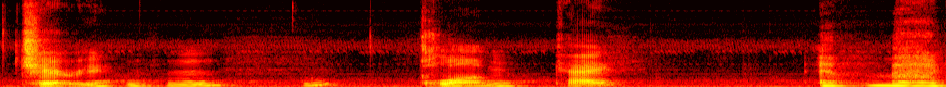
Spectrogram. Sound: none

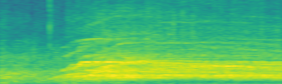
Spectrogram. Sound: cheering

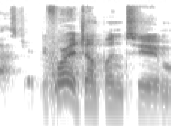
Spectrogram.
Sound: air whooshes

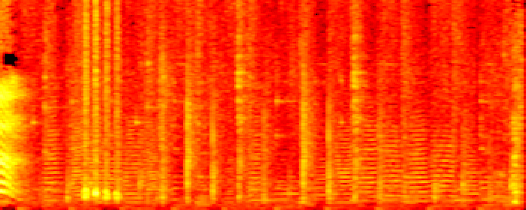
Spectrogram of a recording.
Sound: footsteps pattering

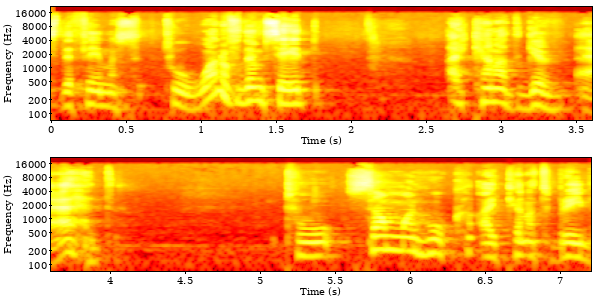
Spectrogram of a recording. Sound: non-english

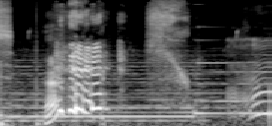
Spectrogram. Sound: giggle

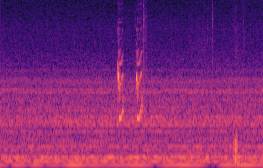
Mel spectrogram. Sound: car alarm sound

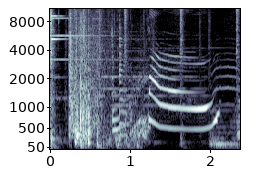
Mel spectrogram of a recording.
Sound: meowing

